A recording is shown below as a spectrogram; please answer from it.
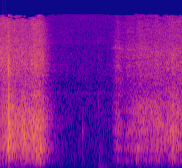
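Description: Spatula scraping and spreading filler paste over a papier-mâché-covered cardboard surface. There is one stroke in the first half second, then another begins near the end.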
